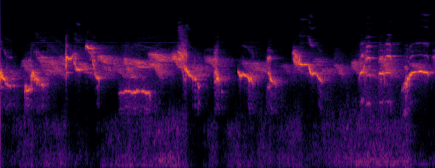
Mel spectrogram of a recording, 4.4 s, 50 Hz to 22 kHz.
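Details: A caged white-eye sings in the open on 23 March 2022 amid warm humid weather: bright, high warbling with quick sweeping notes, a lower whistled note near the middle, then a jumble of chirps.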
